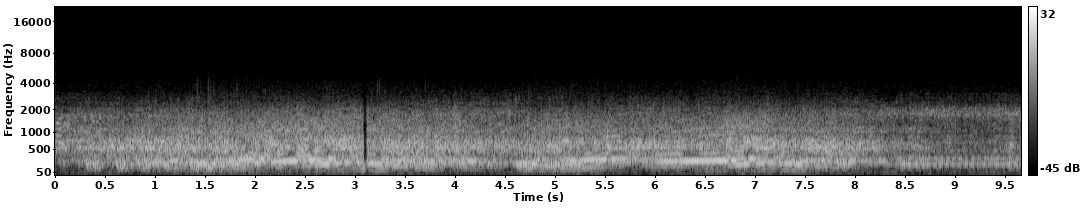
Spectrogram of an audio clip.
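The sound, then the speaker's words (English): A car engine roars, revving with rising pitch as it accelerates away, the loud, steady motor noise filling the whole stretch with no voices. “You bank guy, get in that car quick.”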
